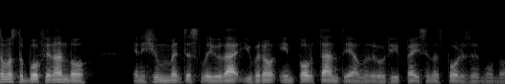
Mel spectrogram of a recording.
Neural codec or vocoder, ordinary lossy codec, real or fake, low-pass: codec, 16 kHz, 0.2 kbps, FocalCodec; Opus, 24 kbps; fake; 5.4 kHz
